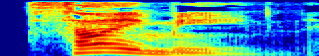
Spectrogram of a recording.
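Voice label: "thymine", British English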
